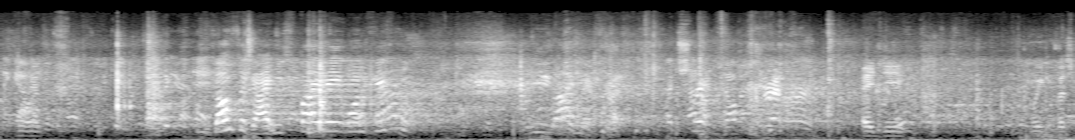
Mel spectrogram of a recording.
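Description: Indistinct voices of players and coaches talking and shouting on an ice hockey bench, broken by several sharp knocks and slaps, most of them in the first four seconds.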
